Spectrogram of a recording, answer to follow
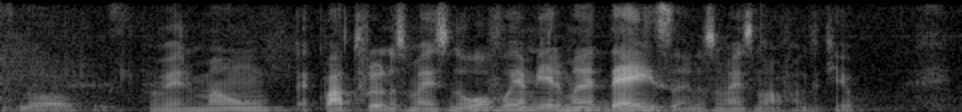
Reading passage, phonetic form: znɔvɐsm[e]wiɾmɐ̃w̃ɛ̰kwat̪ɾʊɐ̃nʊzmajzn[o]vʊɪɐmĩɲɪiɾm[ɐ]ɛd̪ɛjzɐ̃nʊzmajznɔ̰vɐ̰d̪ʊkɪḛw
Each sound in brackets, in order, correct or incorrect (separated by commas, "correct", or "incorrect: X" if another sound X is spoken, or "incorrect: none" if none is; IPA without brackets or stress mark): correct, correct, incorrect: ɐ̃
